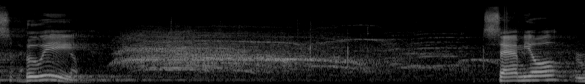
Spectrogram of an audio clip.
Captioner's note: audience cheering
